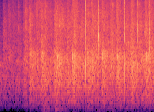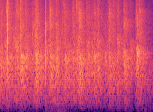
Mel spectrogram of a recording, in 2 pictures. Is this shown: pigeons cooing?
no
